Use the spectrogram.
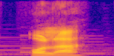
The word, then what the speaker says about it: hola: A good place to start is the greeting hello, which in Spanish is hola. Please repeat that. Hola. Hola. You can hear that the initial H is silent.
